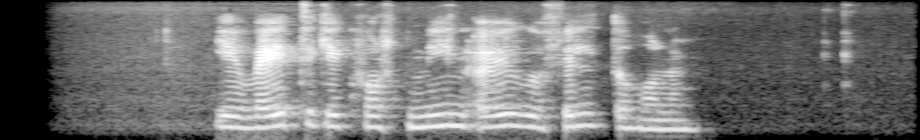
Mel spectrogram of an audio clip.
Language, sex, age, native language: Icelandic, female, 30-39, Icelandic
